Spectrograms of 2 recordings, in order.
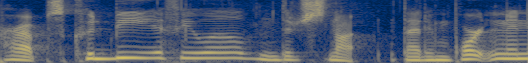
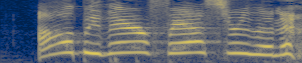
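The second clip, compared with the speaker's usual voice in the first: loud, high-pitched Southern accent; 8 dB louder than usual. Asked to try Sandy Cheeks, the speaker attempts the voice: Sandy Cheeks Southern accent. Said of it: "what if we do Sandy Cheeks?".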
